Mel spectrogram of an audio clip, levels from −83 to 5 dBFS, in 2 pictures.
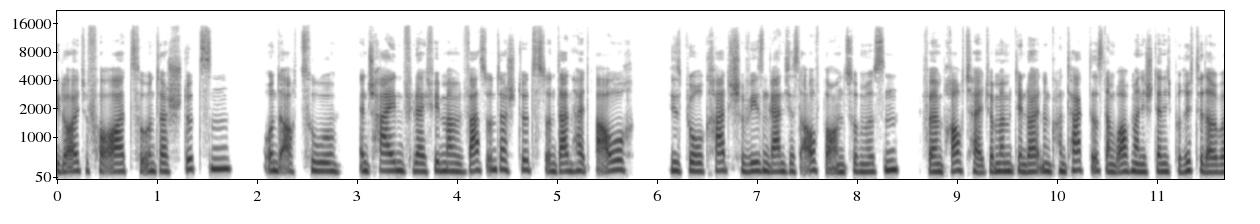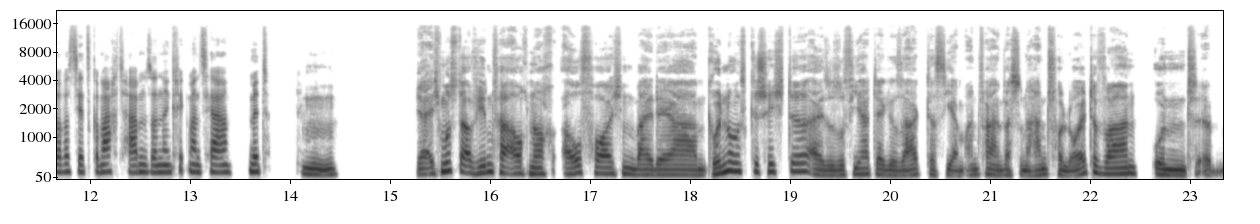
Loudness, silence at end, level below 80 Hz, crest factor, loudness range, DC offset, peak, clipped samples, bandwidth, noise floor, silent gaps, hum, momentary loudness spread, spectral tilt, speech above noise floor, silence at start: -20 LUFS; 0 s; -60 dBFS; 18 dB; 2 LU; under 0.1%; -2 dBFS; under 0.1%; 15.5 kHz; under -90 dBFS; 1.75-2.05 s, 2.89-3.00 s, 5.77-6.10 s, 8.45-8.61 s, 13.44-13.57 s, 13.81-14.05 s, 14.48-15.25 s, 22.49-22.61 s; none; 5 LU; -5.5 dB/octave; over 71 dB; 0 s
